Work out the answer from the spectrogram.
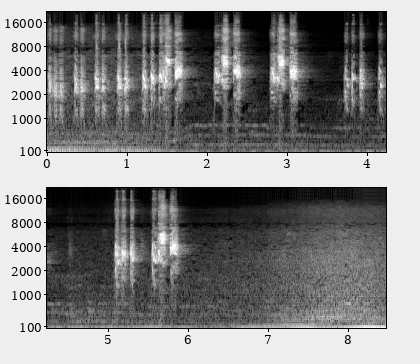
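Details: Long-tailed shrike lure sound for coaxing a bird into song: clusters of harsh, rasping squawks with short gaps between bursts, fading into quiet background hiss near the end.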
